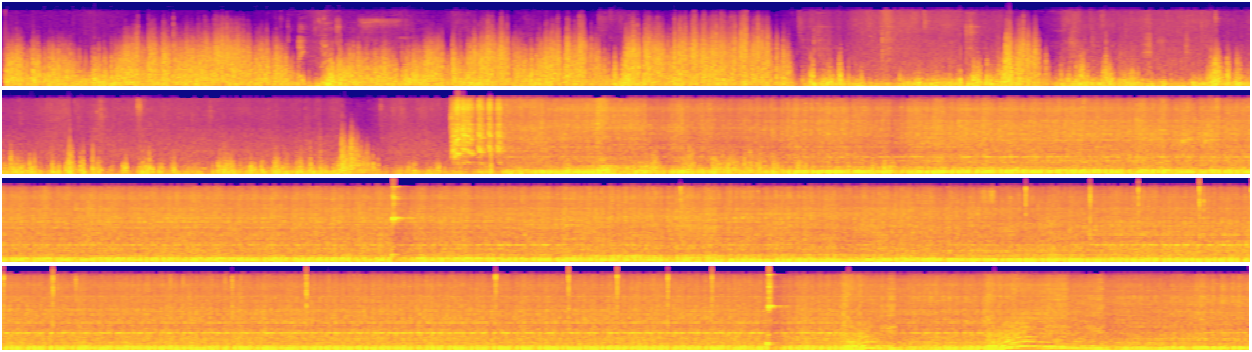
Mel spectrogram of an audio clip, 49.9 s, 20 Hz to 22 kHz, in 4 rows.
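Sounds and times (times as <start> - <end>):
motorcycle engine idling: 17.0 - 47.3, 48.5 - 49.9
motorcycle engine starting: 17.0 - 49.9.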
